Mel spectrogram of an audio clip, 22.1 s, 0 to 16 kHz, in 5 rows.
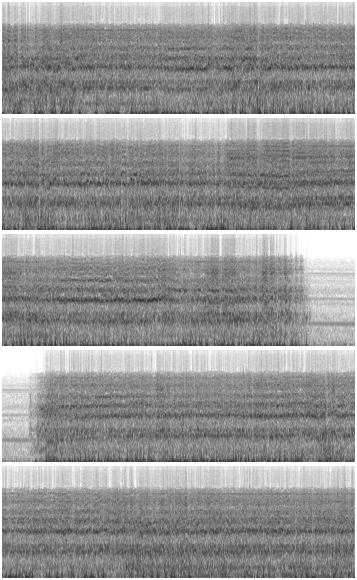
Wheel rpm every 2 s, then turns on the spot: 220, 220, 230, 220, 220, 210, 50, 200, 230, 230, 230.
none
